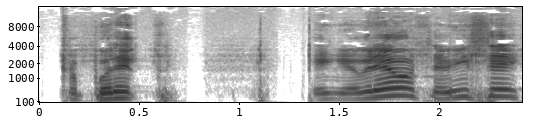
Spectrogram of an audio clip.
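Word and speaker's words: כפורת: En hebreo, el propiciatorio se llamaba, o se pronuncia, Caporet, Caporet. En hebreo se dice Caporet.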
